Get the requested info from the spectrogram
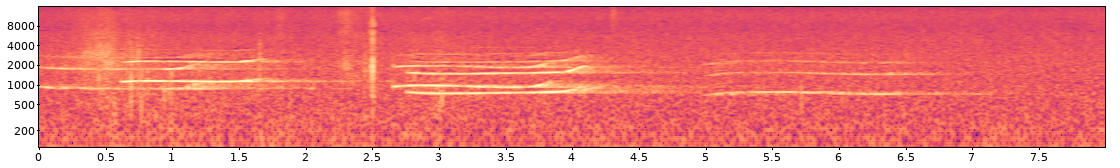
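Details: Two indris, about 10 metres away down the hill in Maromizaha Forest, Madagascar, on 13 July 2012, sing long, eerie wailing notes that swoop up and then hold steady.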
